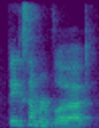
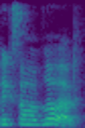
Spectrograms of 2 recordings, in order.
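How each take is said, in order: First: It is said in the speaker's ordinary voice. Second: It is said in a put-on character accent.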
